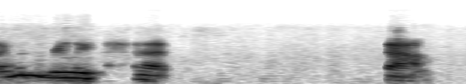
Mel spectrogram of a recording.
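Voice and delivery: little, small-sounding voice. Game master voicing an unseen speaker to the player; very quiet voice. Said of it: "you do hear a very quiet voice go".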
